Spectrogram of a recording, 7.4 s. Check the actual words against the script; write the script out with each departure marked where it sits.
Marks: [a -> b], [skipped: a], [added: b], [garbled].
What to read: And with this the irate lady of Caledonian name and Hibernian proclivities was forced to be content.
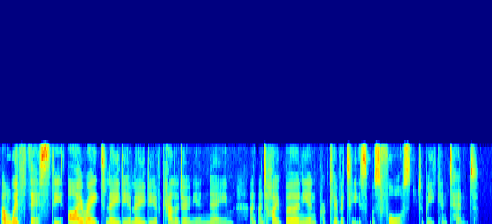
And with this the irate lady [added: lady] of Caledonian name and [added: and] Hibernian proclivities was forced to be content.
